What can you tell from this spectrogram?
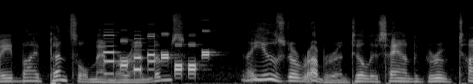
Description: Multi-frequency trunk signalling (R1, as on North American trunks), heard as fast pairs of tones, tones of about 70 ms, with speech in English. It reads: KP 349011 ST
